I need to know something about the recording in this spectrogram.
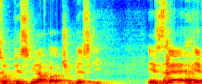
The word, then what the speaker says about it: Trubisky: The issue with Trubisky. No, you said it right. Trubisky.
